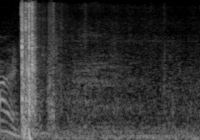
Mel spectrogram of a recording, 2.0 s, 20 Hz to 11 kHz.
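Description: A single loud, sharp crack as the composite body of a Kamstrup flowIQ 2100 ultrasonic water meter, clamped in a pipe vise, finally gives way under hand force.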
